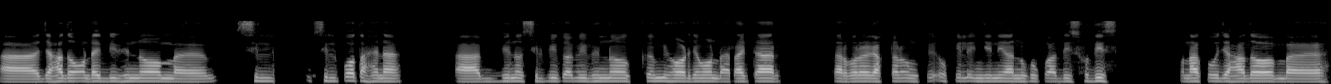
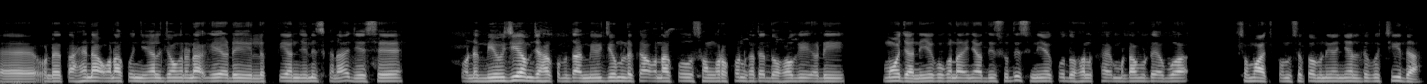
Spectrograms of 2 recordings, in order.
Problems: background sounds at intervals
